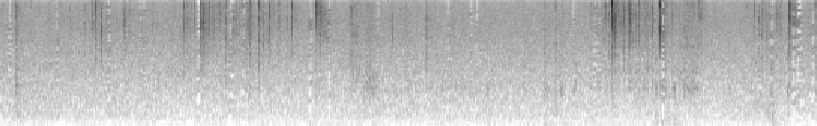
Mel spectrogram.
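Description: A large, solid lump of purple foam-bead clay (floam) is pressed and pinched by thumbs with nails. This gives a quiet, continuous bright crackling and sizzling, with sharper pops scattered throughout and almost no low end.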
